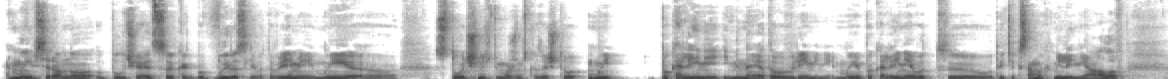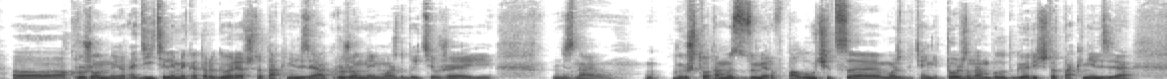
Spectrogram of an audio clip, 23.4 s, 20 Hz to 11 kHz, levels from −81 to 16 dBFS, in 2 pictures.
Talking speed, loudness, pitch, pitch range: 155 wpm, -15 LUFS, 120 Hz, 105-135 Hz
